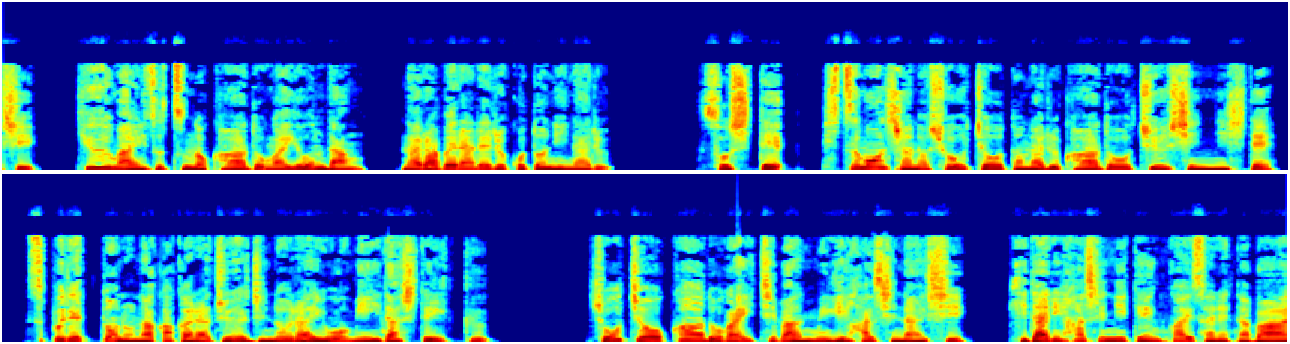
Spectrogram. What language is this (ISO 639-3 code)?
jpn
